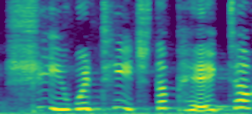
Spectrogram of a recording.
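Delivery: ordinary delivery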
